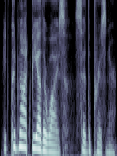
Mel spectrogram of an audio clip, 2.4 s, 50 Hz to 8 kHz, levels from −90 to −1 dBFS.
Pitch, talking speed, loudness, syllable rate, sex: 170 Hz, 205 wpm, -18 LUFS, 6.2 syllables/s, female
